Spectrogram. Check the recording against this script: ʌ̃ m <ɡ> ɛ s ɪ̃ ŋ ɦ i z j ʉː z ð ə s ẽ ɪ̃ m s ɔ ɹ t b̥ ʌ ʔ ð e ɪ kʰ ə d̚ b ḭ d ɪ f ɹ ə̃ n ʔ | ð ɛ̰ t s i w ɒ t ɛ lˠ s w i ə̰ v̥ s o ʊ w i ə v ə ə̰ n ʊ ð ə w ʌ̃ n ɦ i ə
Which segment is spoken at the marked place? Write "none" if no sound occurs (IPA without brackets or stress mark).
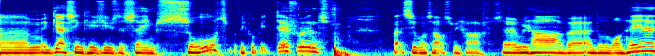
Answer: ɡ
